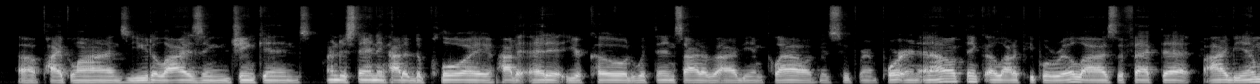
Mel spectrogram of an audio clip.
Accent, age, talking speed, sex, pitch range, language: American, 20-39, 165 wpm, male, 95-105 Hz, English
